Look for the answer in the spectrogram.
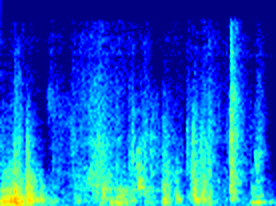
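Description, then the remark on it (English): A door is pushed shut with a solid thump at the start, followed by a string of softer knocks, clicks and shuffling movement. “Let me shut my door.”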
